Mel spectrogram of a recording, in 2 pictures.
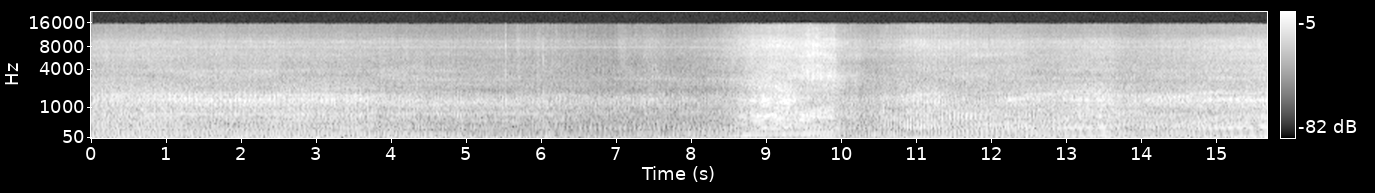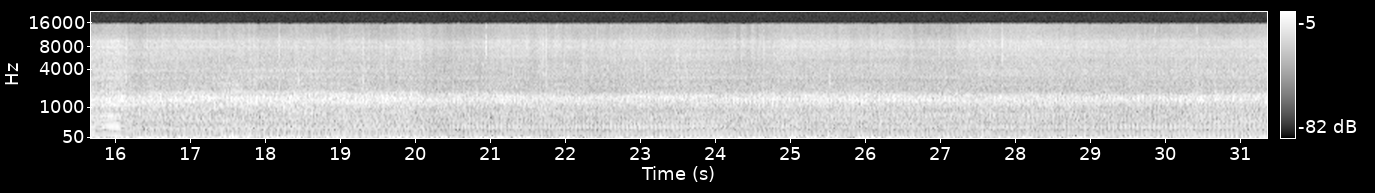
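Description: KTM Freeride 350 single-cylinder four-stroke dirt bike engine running under way. It revs up sharply about nine seconds in, rises through several more revs over the next few seconds, then holds a steadier note.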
